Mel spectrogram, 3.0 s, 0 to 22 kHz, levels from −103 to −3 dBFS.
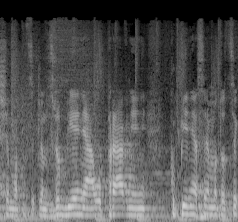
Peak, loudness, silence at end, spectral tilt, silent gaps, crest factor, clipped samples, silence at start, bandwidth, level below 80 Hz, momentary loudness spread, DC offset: -12 dBFS; -30 LUFS; 0 s; -6.5 dB/octave; none; 16 dB; under 0.1%; 0 s; 16 kHz; -44 dBFS; 6 LU; 0.1%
